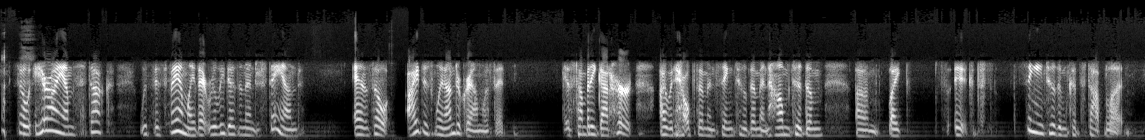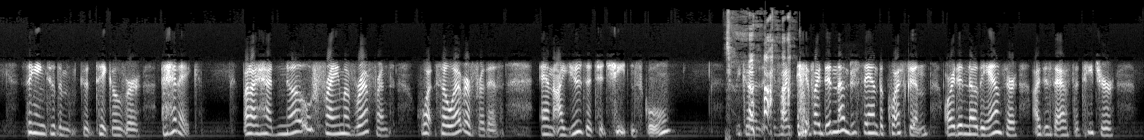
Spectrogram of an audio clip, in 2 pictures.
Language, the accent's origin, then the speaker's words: English; Appalachia, United States; I was raised in Appalachia, in poor Appalachia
